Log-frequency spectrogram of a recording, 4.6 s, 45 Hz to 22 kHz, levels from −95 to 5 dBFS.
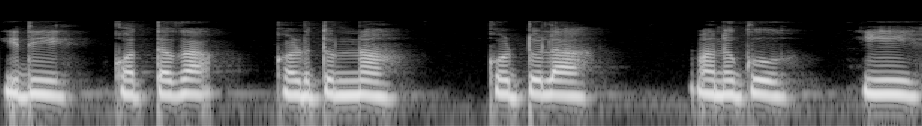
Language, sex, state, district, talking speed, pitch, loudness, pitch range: Telugu, female, Andhra Pradesh, Anantapur, 80 wpm, 215 Hz, -13 LUFS, 205-220 Hz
